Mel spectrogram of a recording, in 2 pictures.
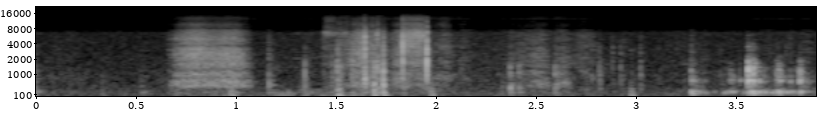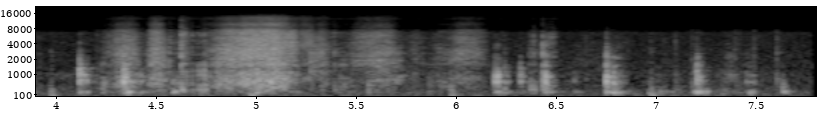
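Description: Hands handling small toys close to the microphone: soft rustling in short spells, with light clicks and taps.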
